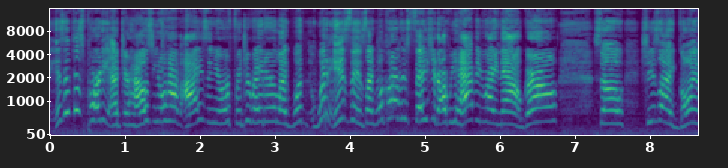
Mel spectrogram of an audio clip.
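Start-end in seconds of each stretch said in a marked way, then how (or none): 0.0-6.8 high, disbelieving rant at the boss; incredulous. Retold or imitated. Quoting herself scoffing at the boss over ice. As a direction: pitch it up in total disbelief.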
